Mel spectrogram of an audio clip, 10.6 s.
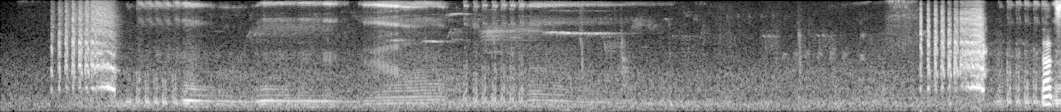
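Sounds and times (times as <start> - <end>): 
rufous hummingbird chattering chirps: 0.6 - 6.9, 8.6 - 10.5.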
